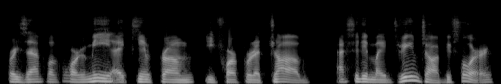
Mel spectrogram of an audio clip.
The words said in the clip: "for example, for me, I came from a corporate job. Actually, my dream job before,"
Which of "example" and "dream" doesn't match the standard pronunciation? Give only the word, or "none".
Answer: none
